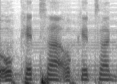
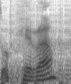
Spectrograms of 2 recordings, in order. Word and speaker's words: Okera: allow me to call you Okera, so that those who keep calling you Oketa get to know how the name is pronounced. It's Okera.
